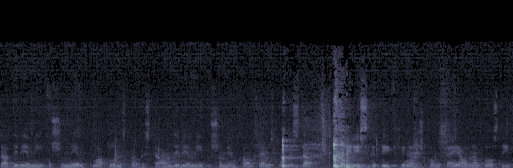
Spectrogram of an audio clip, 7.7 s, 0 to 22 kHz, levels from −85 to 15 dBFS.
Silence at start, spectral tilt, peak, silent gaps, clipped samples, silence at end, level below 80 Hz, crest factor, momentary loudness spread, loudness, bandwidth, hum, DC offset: 0 s; -3.5 dB/octave; -6 dBFS; none; under 0.1%; 0 s; -66 dBFS; 30 dB; 15 LU; -34 LUFS; 16.5 kHz; none; 0.1%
